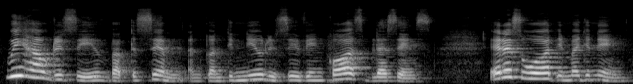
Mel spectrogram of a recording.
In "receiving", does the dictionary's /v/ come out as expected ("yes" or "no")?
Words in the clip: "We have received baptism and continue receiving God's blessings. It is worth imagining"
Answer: yes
